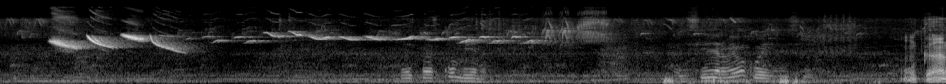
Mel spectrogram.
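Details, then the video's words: A captive Green-winged saltator (trinca-ferro), kept in a café and used to its noise, opens with a few loud, slurred whistles, then a quick run of falling notes while a man talks over the rest. "Puxada de Trinca Ferro e Curió!!! Esquenta de Fibra e Canto!!!"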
